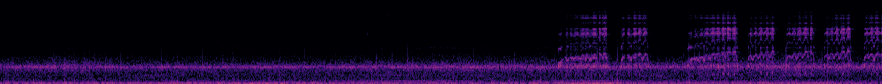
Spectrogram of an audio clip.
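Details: Wild kestrel, a male feeding his mate at the nest: after seven seconds of a steady low hum, rapid bursts of harsh, stacked, repeated notes arrive in quick clusters over the last four seconds, fairly faint.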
